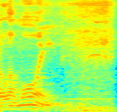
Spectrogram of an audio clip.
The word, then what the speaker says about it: LaMoyne: He never pronounced my name the way it's pronounced. Instead of saying Lemoyne, he always said Lemoyne.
